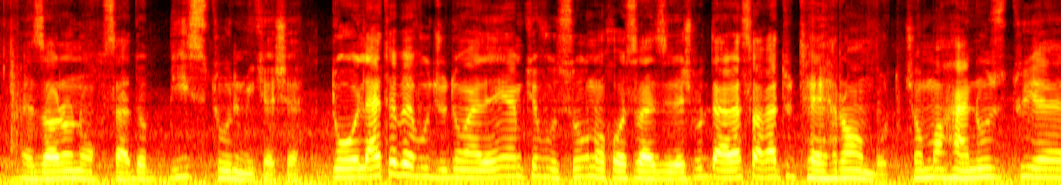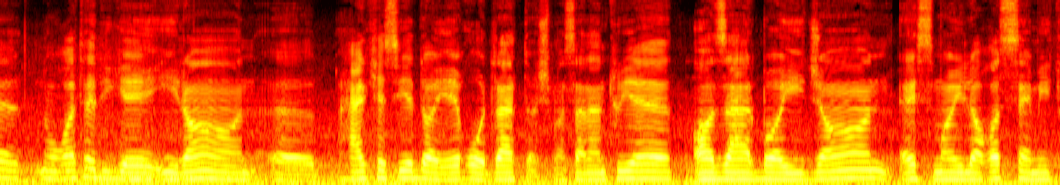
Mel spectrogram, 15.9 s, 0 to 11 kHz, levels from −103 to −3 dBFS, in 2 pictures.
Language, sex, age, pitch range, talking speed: Persian, male, 30-49, 125-145 Hz, 130 wpm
